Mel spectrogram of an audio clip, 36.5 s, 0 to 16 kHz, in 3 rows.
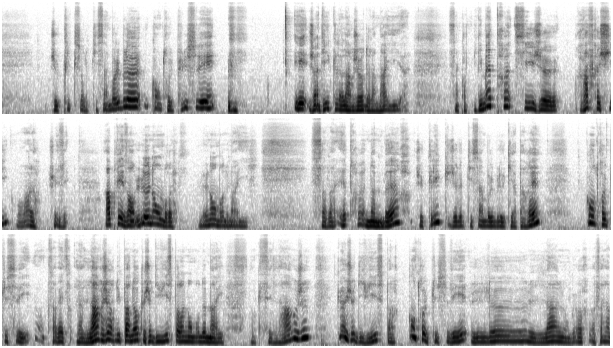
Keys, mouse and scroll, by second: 0.0-3.0 drag, 3.6 ctrl+v, 6.5-10.9 drag, 11.7-14.8 drag, 15.3-17.1 drag, 20.3-23.3 drag, 24.0 ctrl+v, 29.7-30.7 drag, 31.3 /, 32.5 ctrl+v, 35.1-36.5 drag.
